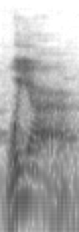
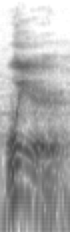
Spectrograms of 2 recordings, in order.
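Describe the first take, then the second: First: The words are said as two syllables. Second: The words are joined into one syllable. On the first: "la forma completa" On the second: "la forma corta"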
